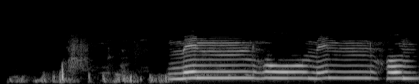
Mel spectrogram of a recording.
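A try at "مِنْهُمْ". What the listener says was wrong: ये देखिए आपको बोले नून की आवाज को जाहिर करना है, बोले नाक में छुपाना नहीं है, साफ जाहिर करके उसको पढ़ना है।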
